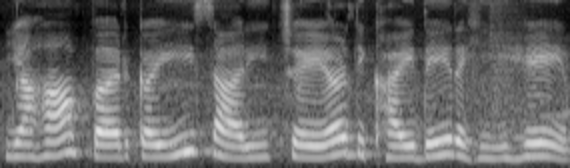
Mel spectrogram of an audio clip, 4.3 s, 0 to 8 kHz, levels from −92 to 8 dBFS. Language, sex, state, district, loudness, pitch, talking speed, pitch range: Hindi, female, Madhya Pradesh, Dhar, -16 LUFS, 225 Hz, 125 wpm, 210-250 Hz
